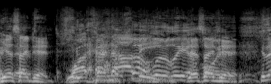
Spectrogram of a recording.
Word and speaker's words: Watanabe: Wanatobi. No. Watanabe. Watanabe. Fuck's sake. Oh my god. Watanabe. Not Wanatobi.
